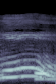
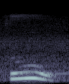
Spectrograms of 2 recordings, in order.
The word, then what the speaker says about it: move: Chữ này đọc là move. Tớ chứ tiếng Anh mà con đọc y chang tiếng Việt vậy hả? Chữ đó con đọc là chữ mo hả? Mo ve hả?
